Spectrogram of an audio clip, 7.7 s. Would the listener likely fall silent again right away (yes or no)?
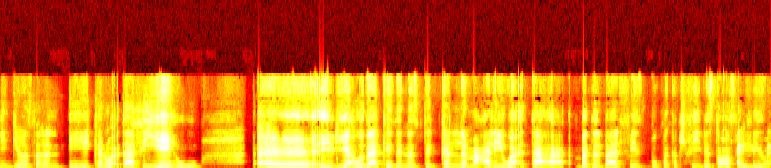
no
